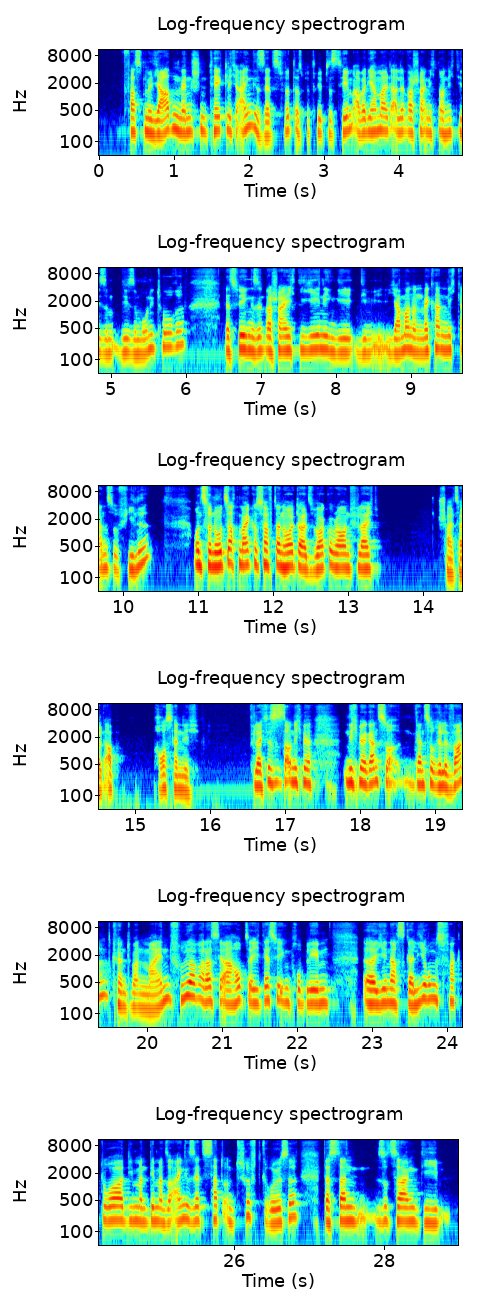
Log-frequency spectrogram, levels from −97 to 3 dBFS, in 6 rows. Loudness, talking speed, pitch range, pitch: -19 LUFS, 180 wpm, 160-190 Hz, 175 Hz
